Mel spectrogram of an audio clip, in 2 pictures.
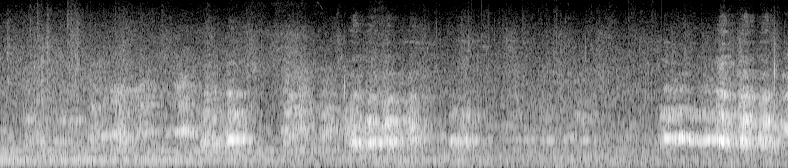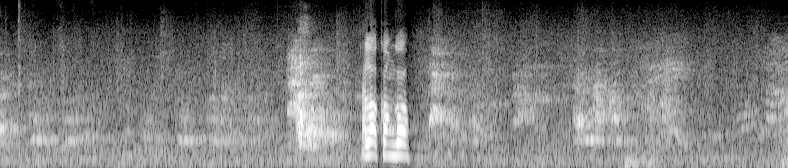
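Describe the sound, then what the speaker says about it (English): Small dogs barking at the Soi Dog Foundation shelter in Phuket, Thailand, scattered yips and barks in a kennel section, mostly under steady talk from a guide, with one louder burst of barking near the end. "this is the section for small dogs"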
